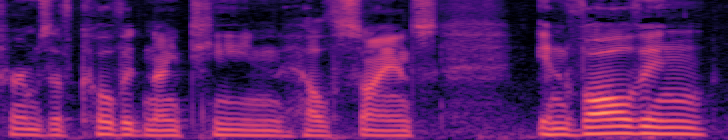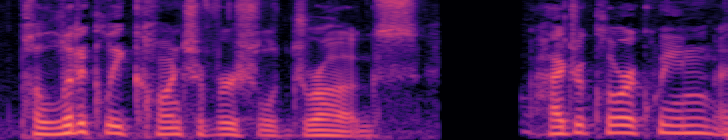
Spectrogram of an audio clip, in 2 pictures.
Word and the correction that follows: Hydroxychloroquine: I think, is that how you pronounce it? Hydroxychloroquine.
